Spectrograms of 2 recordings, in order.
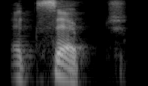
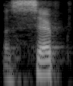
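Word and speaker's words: accept: Next word है एक्सेप्ट, means कबूल करना। बहुत सारे लोग इसको एक्सेप्ट पढ़ते हैं। सो एक्सेप्ट is wrong pronunciation. The correct pronunciation of this word is that एक्सेप्ट, एक्सेप्ट।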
